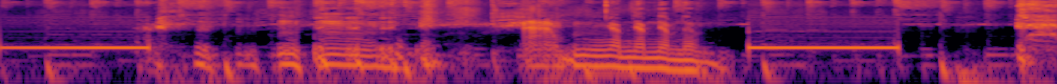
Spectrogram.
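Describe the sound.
A telephone ringback tone sounds twice as the Rádio Metrópolis radio show calls a listener, each a steady one-second electronic buzz about four seconds apart, while people talk over the gap between rings.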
